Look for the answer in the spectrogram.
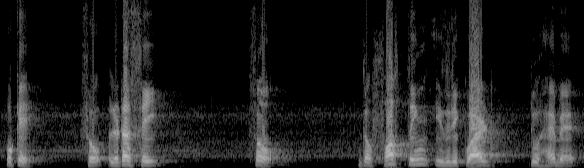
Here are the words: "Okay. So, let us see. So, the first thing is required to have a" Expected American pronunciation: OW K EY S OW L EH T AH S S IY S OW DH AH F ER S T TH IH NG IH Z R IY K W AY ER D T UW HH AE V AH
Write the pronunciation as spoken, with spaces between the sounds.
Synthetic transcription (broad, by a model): OW K EY S OW L EH T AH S S IY S OW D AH F ER S T T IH NG IH Z R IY K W AY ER D T UW HH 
